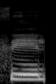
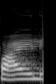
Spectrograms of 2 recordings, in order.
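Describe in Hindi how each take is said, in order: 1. स्वर 'ay' जैसा है, जैसे 'day' में। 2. स्वर 'eye' जैसा है। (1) "इसको क्या पढ़ेंगे फेल" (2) "इस तरीके से नहीं पढ़ेंगे"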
